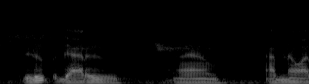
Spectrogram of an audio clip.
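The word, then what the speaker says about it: loup-garou: have to forgive me the loop Guru Luke some people call it a rugaroo I think the actual French pronunciation of it something more similar to Luke garu um I know I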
